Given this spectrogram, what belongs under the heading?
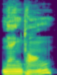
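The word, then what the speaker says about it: snang-stong: Snang Stong, pronounced Nang Tong, phenomena and voidness.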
